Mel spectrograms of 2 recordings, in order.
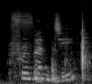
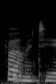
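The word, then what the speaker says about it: frumenty: Would you like some more of this fermenti? Yes. Is that the right pronunciation? Yes, it is. Actually, sometimes people call it firmity and it's spelled a different way, but quite often that would mean the sweet one.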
